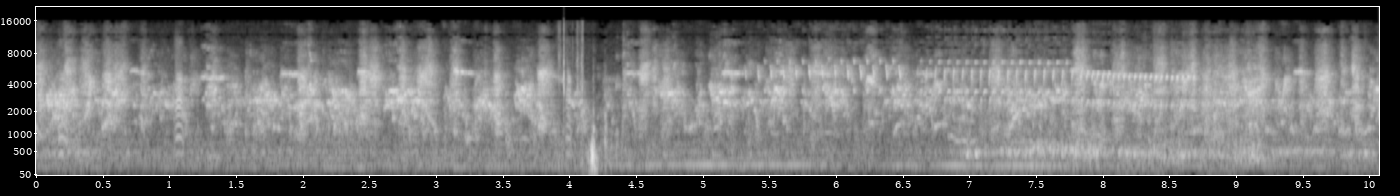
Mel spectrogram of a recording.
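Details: Budgerigars on 10 June 2024 keep up nonstop scratchy warbling and squawking. A sharp knock sounds near the four-second mark, and a thin high whistle runs through the later part.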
